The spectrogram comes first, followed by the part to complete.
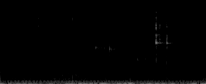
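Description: Faint handling of a watercolour brush and painting tools: a few light taps, with a brief cluster of small clicks and a clink about one and a half seconds in, over a steady low hum.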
